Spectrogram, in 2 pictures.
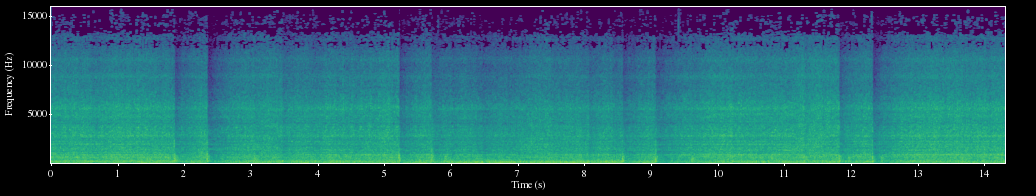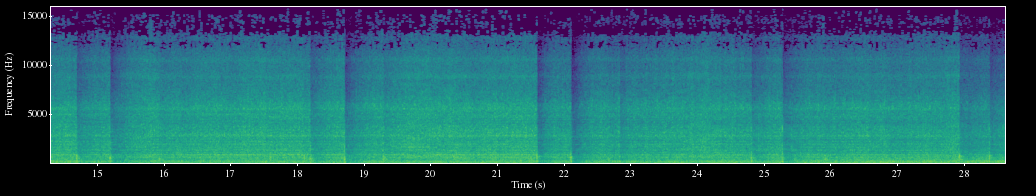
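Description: Steam-hauled heritage train running along the track, heard on board from the rear cab: a steady rumble and rolling noise of wheels on rail, with brief dips in level every few seconds.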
